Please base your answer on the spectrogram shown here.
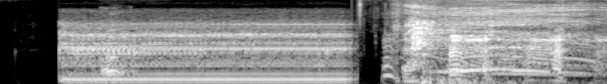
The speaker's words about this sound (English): We added the beep at the end.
